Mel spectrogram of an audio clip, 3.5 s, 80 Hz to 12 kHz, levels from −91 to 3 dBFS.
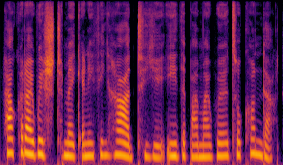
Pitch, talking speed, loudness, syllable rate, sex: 215 Hz, 270 wpm, -19 LUFS, 6.0 syllables/s, female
